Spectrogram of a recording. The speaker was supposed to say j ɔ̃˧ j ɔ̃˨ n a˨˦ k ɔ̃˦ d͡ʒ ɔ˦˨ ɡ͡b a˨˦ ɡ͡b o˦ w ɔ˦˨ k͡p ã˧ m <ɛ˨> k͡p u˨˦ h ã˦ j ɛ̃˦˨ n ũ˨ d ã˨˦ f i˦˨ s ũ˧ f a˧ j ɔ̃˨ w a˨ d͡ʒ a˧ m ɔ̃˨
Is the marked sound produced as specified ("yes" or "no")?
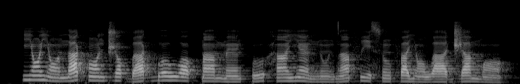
no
